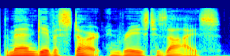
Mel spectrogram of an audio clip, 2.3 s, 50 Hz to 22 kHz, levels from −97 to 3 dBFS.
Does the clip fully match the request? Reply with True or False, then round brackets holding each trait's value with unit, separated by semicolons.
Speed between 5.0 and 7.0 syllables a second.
False (4.7 syllables/s)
